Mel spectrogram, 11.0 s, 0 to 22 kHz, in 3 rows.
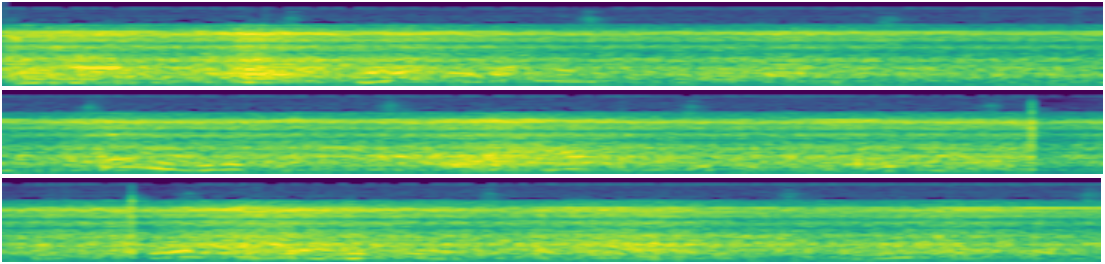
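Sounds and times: faint voice on radio: 0.0s - 11.0s
radio static noise: 0.0s - 11.0s.

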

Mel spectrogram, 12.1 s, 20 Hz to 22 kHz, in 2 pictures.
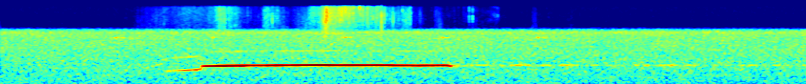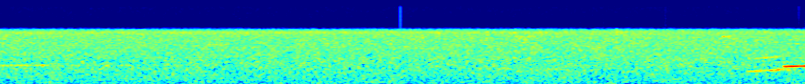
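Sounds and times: steady hiss: 0.0s - 12.0s
long high tone: 1.2s - 6.6s.

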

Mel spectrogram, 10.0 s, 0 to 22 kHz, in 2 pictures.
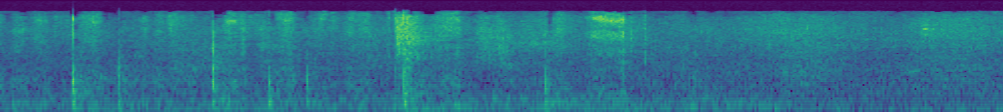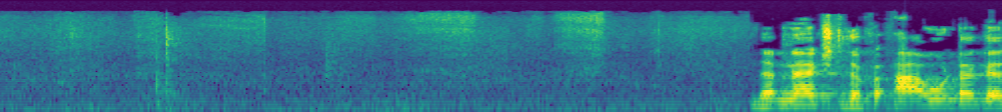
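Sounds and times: chalk tapping on chalkboard: 0.0s - 3.2s, 7.0s - 8.2s.

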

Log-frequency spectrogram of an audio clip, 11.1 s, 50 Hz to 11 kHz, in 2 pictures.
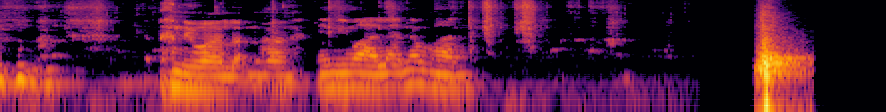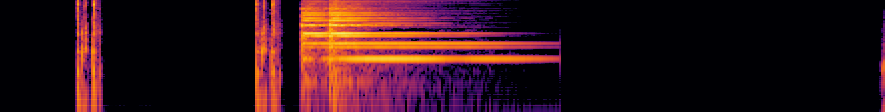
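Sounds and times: notification bell ding: 7.4s - 9.0s.

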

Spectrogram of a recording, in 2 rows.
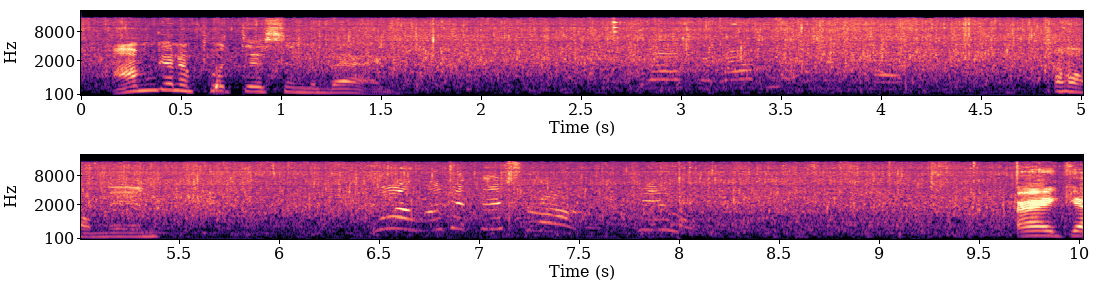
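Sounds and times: creek water running over rocks: 0.0s - 10.0s.

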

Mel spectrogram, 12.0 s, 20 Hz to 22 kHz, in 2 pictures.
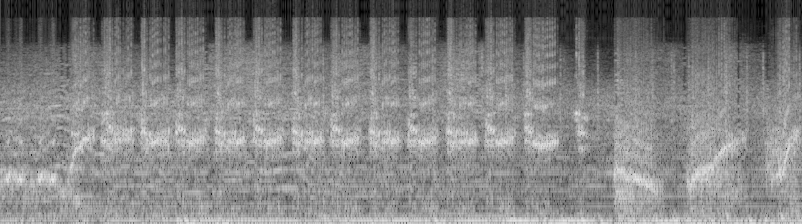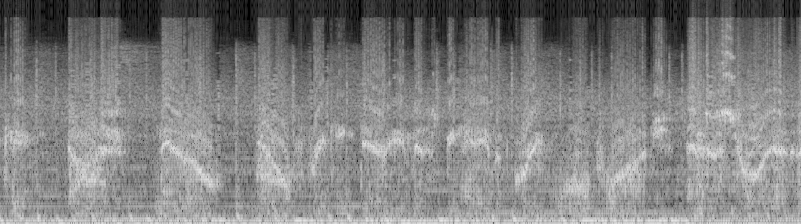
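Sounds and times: steady low rumble: 0.1s - 12.0s.

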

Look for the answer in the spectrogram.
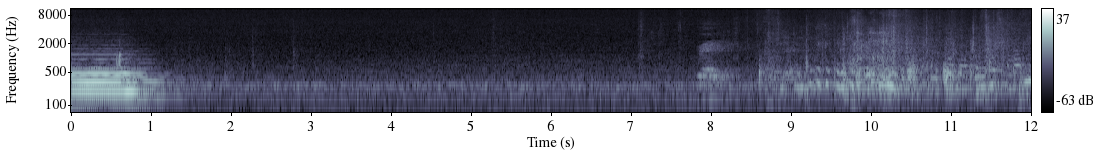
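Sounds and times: murmur of overlapping voices: 7.9s - 12.0s.

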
